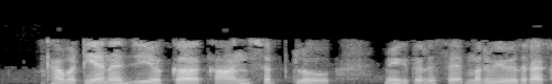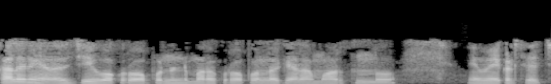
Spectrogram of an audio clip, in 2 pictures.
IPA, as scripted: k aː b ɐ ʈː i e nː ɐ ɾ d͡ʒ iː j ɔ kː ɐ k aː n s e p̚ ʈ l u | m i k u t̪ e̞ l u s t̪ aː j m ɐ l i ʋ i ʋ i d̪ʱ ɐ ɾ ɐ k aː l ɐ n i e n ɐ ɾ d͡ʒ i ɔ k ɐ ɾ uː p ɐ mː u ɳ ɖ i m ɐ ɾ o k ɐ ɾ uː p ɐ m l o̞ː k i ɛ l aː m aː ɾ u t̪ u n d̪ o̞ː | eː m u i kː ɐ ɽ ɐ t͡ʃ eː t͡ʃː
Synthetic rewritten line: k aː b ɐ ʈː i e n ɐ ɾ d͡ʒ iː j ɔ kː ɐ k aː n s e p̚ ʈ l u | m iː k u t̪ e̞ l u s t̪ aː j m ɐ ɾ i ʋ i ʋ i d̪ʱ ɐ ɾ ɐ k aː l ɐ n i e n ɐ ɾ d͡ʒ i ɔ k ɐ ɾ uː p ɐ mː u ɳ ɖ i m ɐ ɾ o k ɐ ɾ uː p ɐ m l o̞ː k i ɛ l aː m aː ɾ u t̪ u n d̪ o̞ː | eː m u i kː ɐ ɽ ɐ t͡ʃ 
